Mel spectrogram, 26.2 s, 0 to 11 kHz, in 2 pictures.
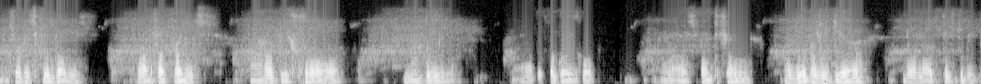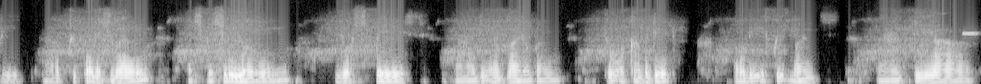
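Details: Dysarthria with tracheostomy leak speech in a man with ALS/motor neuron disease diagnosed in 2018, tracheostomised late the previous year and speaking around the tracheostomy while on a ventilator, needing suctioning between talking.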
